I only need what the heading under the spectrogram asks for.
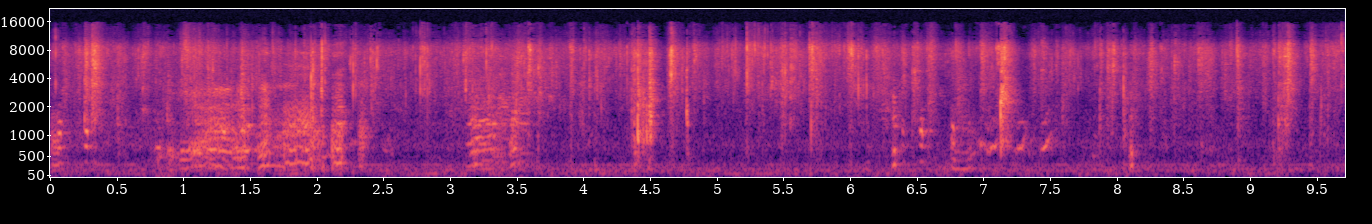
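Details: Eating chickens with rapid, irregular pecking ticks, a cluster of soft clucks early on, then quieter scattered taps over steady background noise.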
